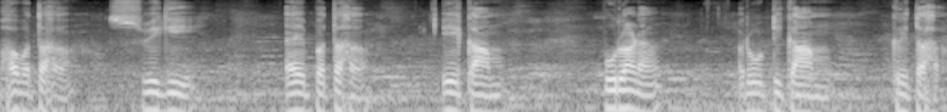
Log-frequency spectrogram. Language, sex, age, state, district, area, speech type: Sanskrit, male, 18-30, Uttar Pradesh, Lucknow, urban, spontaneous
